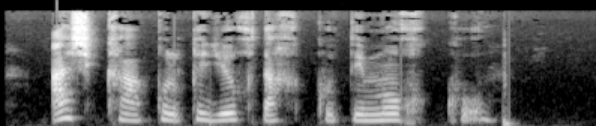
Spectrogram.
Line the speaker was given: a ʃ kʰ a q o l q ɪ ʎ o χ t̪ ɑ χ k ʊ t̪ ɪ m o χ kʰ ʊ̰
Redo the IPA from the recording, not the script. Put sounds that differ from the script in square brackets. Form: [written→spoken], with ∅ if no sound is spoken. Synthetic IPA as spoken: a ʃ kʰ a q o l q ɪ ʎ o χ t̪ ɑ χ k ʊ t̪ ɪ m o χ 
